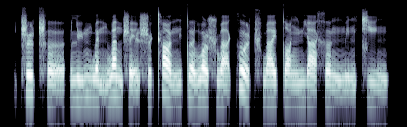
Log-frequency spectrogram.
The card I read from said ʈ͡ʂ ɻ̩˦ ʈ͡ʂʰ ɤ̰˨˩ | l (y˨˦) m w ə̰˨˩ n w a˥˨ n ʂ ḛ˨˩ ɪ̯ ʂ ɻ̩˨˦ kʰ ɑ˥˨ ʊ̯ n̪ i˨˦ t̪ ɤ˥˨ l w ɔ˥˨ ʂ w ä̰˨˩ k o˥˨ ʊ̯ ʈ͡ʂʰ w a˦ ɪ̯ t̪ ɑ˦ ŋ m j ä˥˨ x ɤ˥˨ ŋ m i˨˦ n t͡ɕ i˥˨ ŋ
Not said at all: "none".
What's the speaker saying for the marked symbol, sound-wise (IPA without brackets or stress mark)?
y˨˦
